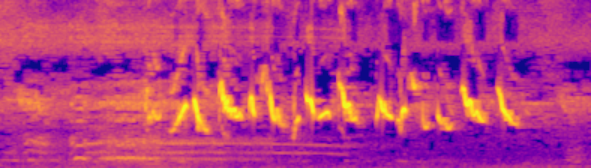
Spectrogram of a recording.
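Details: Caged lemon-bellied white-eye of Lombok in ciak ngejos style, used as a training master. A faint lower tonal note sounds at first, then a brisk string of high, zigzag chirps follows at about four per second.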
